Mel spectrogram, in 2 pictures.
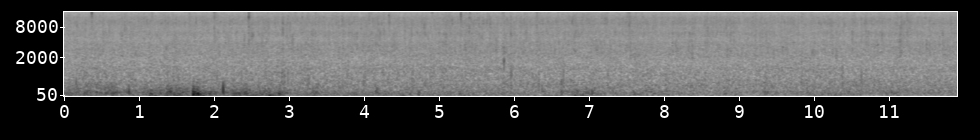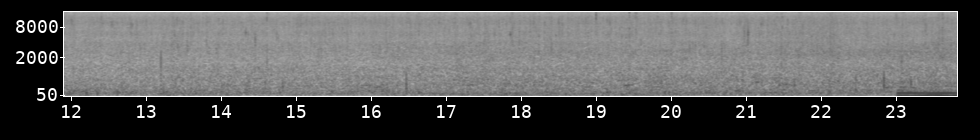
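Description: Steady heavy rain falling and pattering on wet boardwalks and railings. There are a few low rumbling thumps in the first three seconds, and music with steady low notes starts near the end.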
